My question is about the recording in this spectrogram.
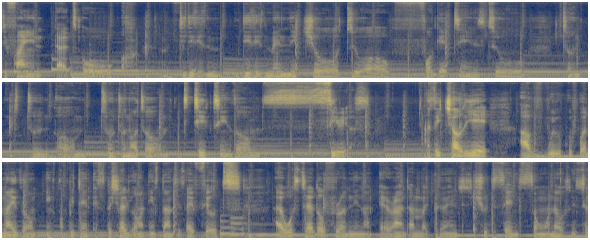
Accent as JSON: {"language": "English", "country": "Nigeria", "said": "I'm a Nigerian"}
